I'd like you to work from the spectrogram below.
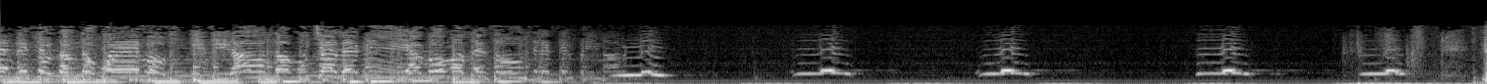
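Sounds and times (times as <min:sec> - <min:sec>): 
steady low hum: 0:00.0 - 0:14.8
speech: 0:00.2 - 0:01.8
barn owl hooting: 0:06.0 - 0:06.8, 0:07.9 - 0:08.7, 0:09.8 - 0:10.6, 0:12.0 - 0:12.8, 0:13.5 - 0:14.2.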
